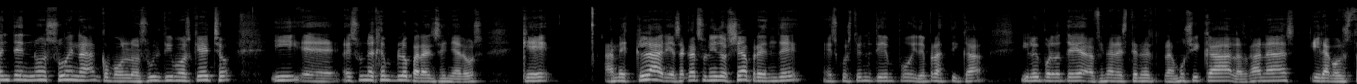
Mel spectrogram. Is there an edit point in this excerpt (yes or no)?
yes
